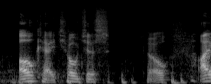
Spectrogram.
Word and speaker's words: Ceaușescu: It's pronounced Ceaușescu. Okay, Ceaușescu.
